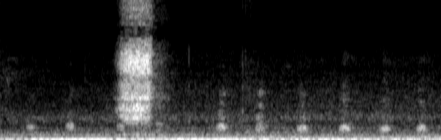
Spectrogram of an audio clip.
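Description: Soft, scattered clucks from chickens over a steady low hum, with one sharp brighter call near the start.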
